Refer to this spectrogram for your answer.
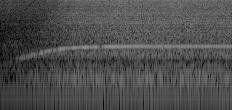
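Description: Fan spins up with a whine rising over a second, then holds a steady pitch over a low mains hum; healthy, smooth running.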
